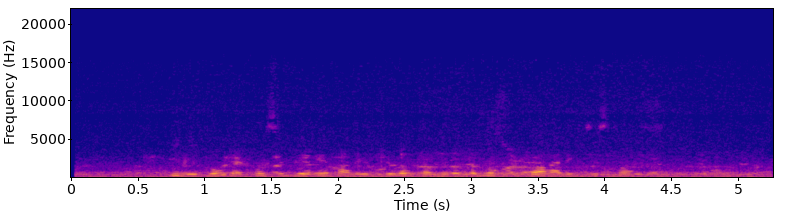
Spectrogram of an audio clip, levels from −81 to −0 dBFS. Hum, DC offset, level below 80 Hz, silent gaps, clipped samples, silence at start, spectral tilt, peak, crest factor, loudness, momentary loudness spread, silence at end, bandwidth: none; under 0.1%; -42 dBFS; none; under 0.1%; 0.05 s; -7 dB/octave; -10 dBFS; 18 dB; -29 LUFS; 15 LU; 0 s; 16 kHz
